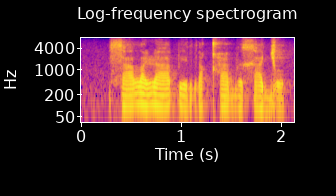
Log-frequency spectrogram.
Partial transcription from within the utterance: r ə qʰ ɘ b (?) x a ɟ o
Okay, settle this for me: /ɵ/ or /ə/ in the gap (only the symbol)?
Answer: ə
